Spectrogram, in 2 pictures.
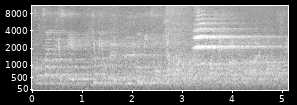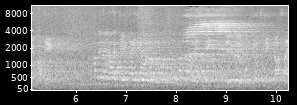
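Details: Beluga during a public training session at Port of Nagoya Aquarium, 18 July 2016, 13:30 show: high harmonic whistles, one bright rising tone near the middle and a buzzy harmonic run toward the end, over steady crowd murmur and a speaking voice.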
